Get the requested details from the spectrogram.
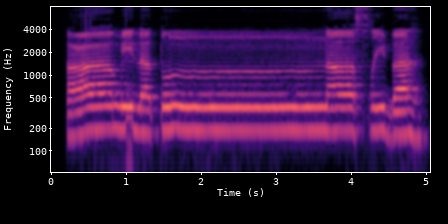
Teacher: یہاں پر غنہ بھی کیا جائے گا کیونکہ نون کے اوپر تشدید ہے، تو غنہ کر کے پڑھیں گے۔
